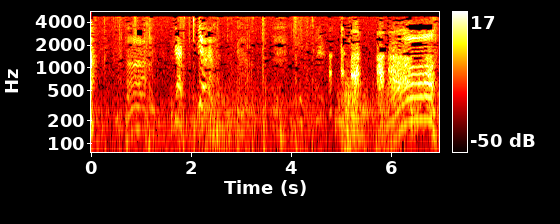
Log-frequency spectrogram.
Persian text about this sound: داره صدای خرخر کردنش در میاد. دهنتو باز کن تا کمربند رو شلش کنم.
